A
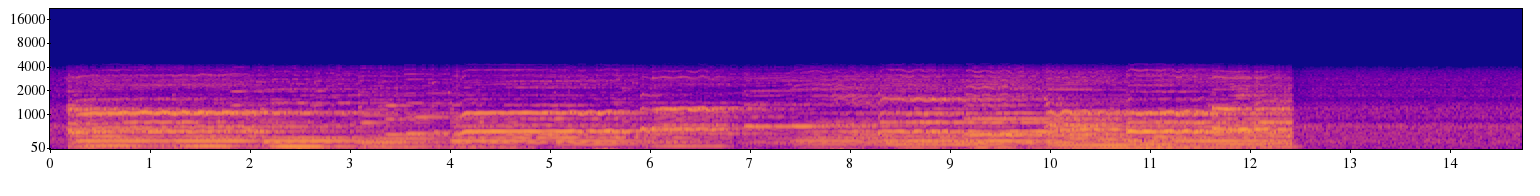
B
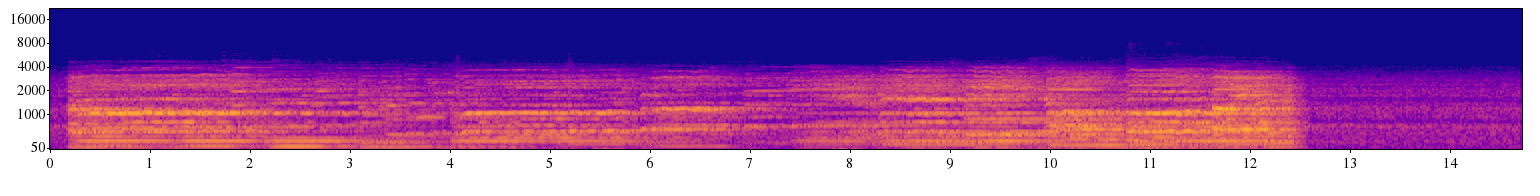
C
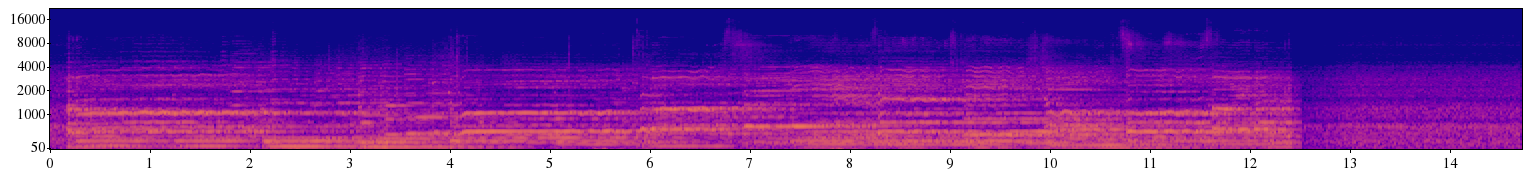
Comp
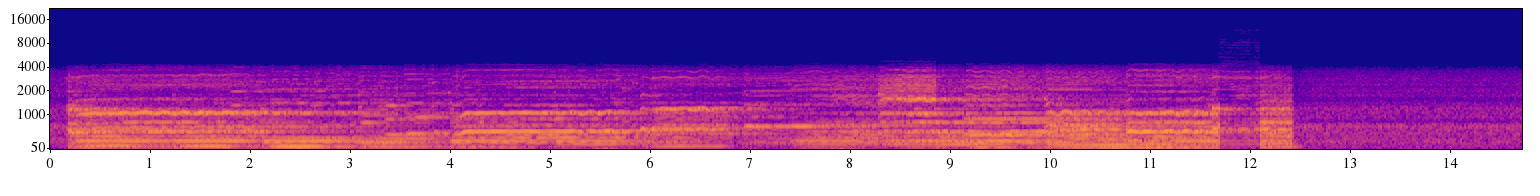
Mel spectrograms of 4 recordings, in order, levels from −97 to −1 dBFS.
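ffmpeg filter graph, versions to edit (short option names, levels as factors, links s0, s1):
-filter_complex "[0:a]asplit=3[s0][s1][s2];[s0]atrim=end=8.282[s3];[1:a]atrim=start=8.278:end=8.862[s4];[s1]atrim=start=8.858:end=11.692[s5];[2:a]atrim=start=11.688:end=12.102[s6];[s2]atrim=start=12.098[s7];[s3][s4]acrossfade=d=0.004:c1=hsin:c2=hsin[s8];[s8][s5]acrossfade=d=0.004:c1=hsin:c2=hsin[s9];[s9][s6]acrossfade=d=0.004:c1=hsin:c2=hsin[s10];[s10][s7]acrossfade=d=0.004:c1=hsin:c2=hsin"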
